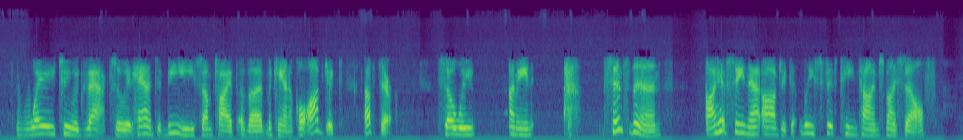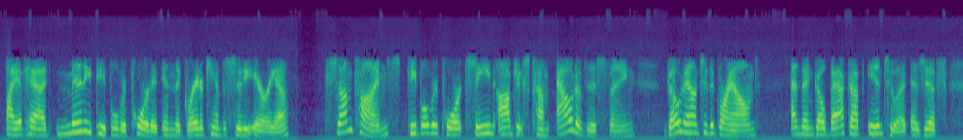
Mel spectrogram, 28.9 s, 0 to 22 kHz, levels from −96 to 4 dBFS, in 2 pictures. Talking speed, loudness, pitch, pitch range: 145 wpm, -18 LUFS, 180 Hz, 150-205 Hz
